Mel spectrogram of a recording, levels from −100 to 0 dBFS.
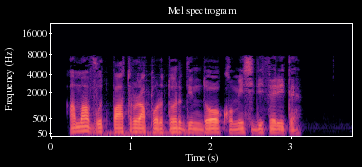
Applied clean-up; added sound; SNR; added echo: neural mask model DeepFilterNet 3.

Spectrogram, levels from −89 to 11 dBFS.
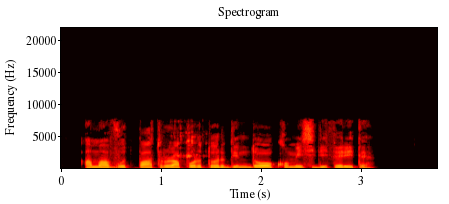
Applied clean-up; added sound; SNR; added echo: neural mask model RNNoise.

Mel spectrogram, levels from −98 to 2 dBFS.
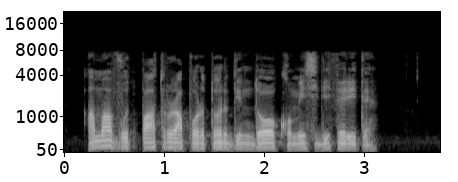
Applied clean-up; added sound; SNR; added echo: none; none; none; none.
